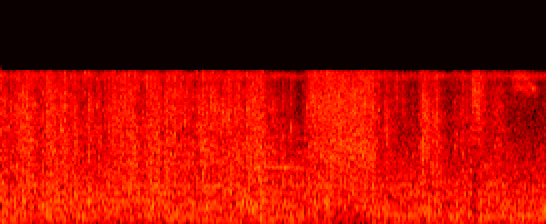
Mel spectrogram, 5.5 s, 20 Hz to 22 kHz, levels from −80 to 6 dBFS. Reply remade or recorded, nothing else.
remade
